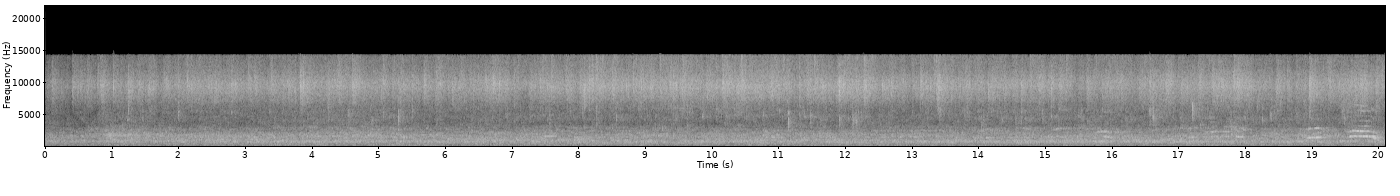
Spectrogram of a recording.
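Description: Heavy rain pouring steadily on garden foliage and the ground, a continuous even hiss of falling water. A few short chirps sound over it near the end.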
